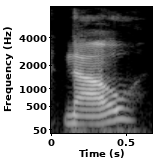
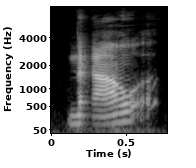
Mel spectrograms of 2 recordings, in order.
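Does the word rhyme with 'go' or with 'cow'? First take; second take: cow; cow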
